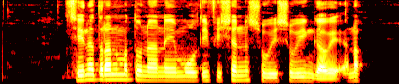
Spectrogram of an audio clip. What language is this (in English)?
Javanese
